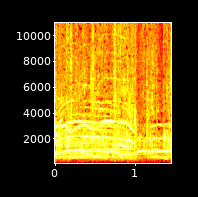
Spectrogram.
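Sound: audience applause and cheering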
